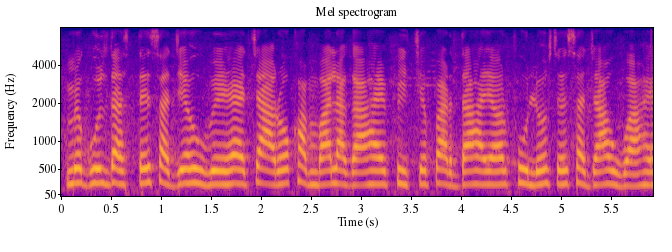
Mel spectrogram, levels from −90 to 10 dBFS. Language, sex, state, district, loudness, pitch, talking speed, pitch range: Hindi, female, Bihar, West Champaran, -13 LUFS, 240 Hz, 180 wpm, 235-255 Hz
